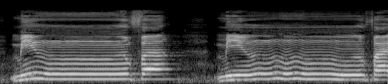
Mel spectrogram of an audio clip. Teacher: kita punya gigi menyentuh dekat perut perut perut bibir bawah ni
